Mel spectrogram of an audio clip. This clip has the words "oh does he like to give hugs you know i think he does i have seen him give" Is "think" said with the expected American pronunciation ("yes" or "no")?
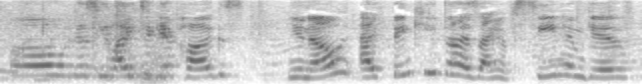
yes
